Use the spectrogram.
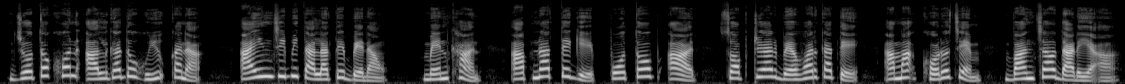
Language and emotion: Santali, neutral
